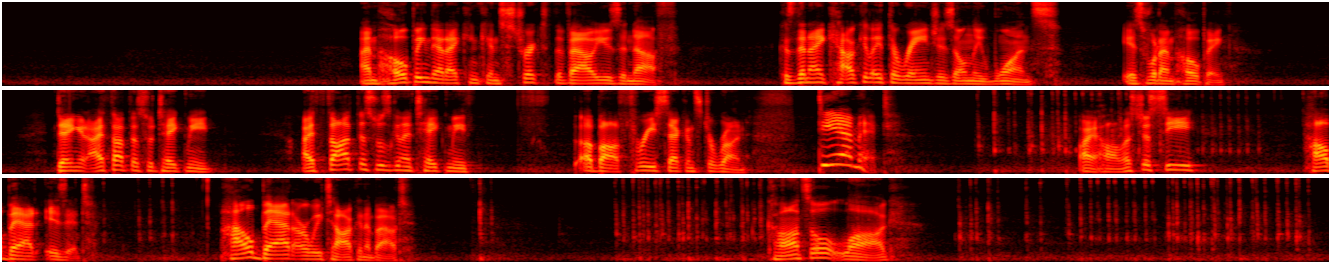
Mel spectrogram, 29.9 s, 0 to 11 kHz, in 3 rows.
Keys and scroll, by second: 17.7 ctrl+a, 17.9-21.7 typing, 18.0 ctrl+c, 19.1 ctrl+d, 19.8 ctrl+u, 23.6-29.8 typing.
